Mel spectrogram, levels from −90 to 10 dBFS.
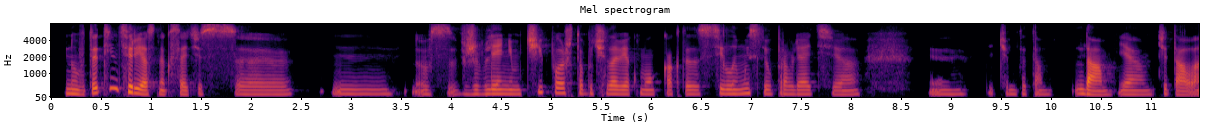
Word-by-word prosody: Ну, 180 -1 +3
вот 155 +3 0
это 215 - +3
интересно, 180 - +6
кстати, 150 +1 -2
с, - - +1
эм, 165 - -6 0.2
с 160 -1 -3
вживлением 165 +1 +1
чипа, 210 +2 +3
чтобы 175 -3 -4
человек 165 -2 +2
мог 160 -1 -5
как-то 160 0 -3
с 160 - 0
силой 170 +1 0
мысли 185 -2 -2
управлять, 160 -1 -3
а, 150 +2 -4 0.7
э, - - -8 0.6
чем-то 165 0 -7
там. 155 0 -9 0.2
Да, 145 -5 +5
я 150 -1 -2
читала. - - +1
165 Hz, 130 wpm, -31 LUFS, 155-170 Hz, 0.7 s, интересно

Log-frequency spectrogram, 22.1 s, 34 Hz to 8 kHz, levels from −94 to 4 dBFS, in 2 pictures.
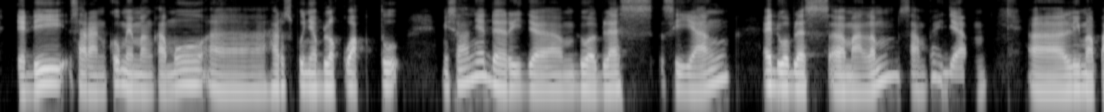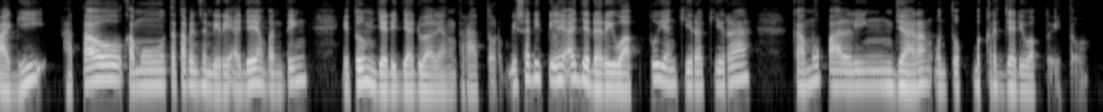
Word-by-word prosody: Jadi 125 +8 +3
saranku 105 -1 -1
memang 105 -5 0
kamu, 120 +6 -1
eee, 105 -2 -4
harus 115 0 -2
punya 115 -2 +1
blok 115 -1 +1
waktu. - - 0 0.4
Misalnya 150 - -1
dari 115 -7 +2
jam 105 -1 0
12:00 110 0 -1
siang, 110 - -1 0.3
eh, 125 - +5
12:00, 115 -3 +3
eee, 105 0 +4
malem 110 - 0
sampai 115 - -7
jam, 105 -2 -2 0.6
eee, 100 -2 +2
5:00 110 -2 +3
pagi 110 - 0 0.2
atau 160 +10 +5
kamu 130 +1 0
tetapin 130 -1 0
sendiri 110 -3 0
aja 125 +6 +3
yang 135 - -2
penting 120 +9 -3 0.4
itu 140 - +1
menjadi 115 -4 +3 0.2
jadwal 110 -2 +1
yang 105 0 -6
teratur. 105 -2 -9
Bisa 130 +7 -1
dipilih 170 -2 +1
aja 170 -3 +4
dari 115 0 +4
waktu 110 +10 +1
yang - - -3
kira-kira 130 +7 -2 0.4
kamu 125 +5 -1
paling 125 -1 -1
jarang 130 +2 +2
untuk 115 0 -5
bekerja 120 -2 -4
di 110 - -3
waktu 105 -1 -7
itu. - - -19
115 Hz, 135 wpm, -23 LUFS, 105-130 Hz, 0.6 s, eh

